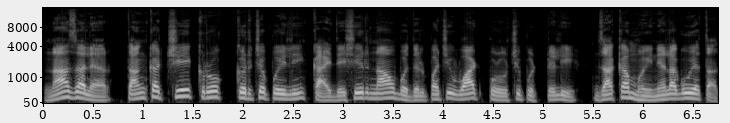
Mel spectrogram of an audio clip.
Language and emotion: Goan Konkani, neutral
